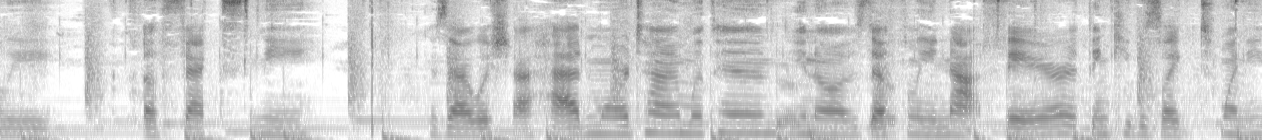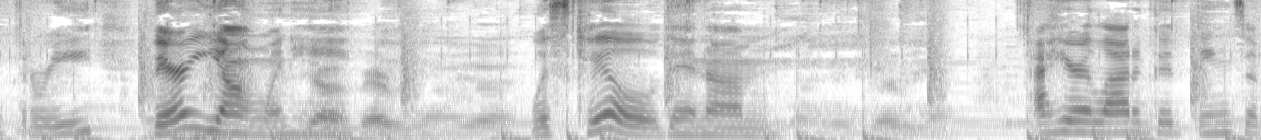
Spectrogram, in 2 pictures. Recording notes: I wanted this podcast to be in the area where our Father lived. We took a walk around the neighborhood where our father grew up. You will hear us walking, the wind blowing, cars in the background and the sound of an ice cream truck.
